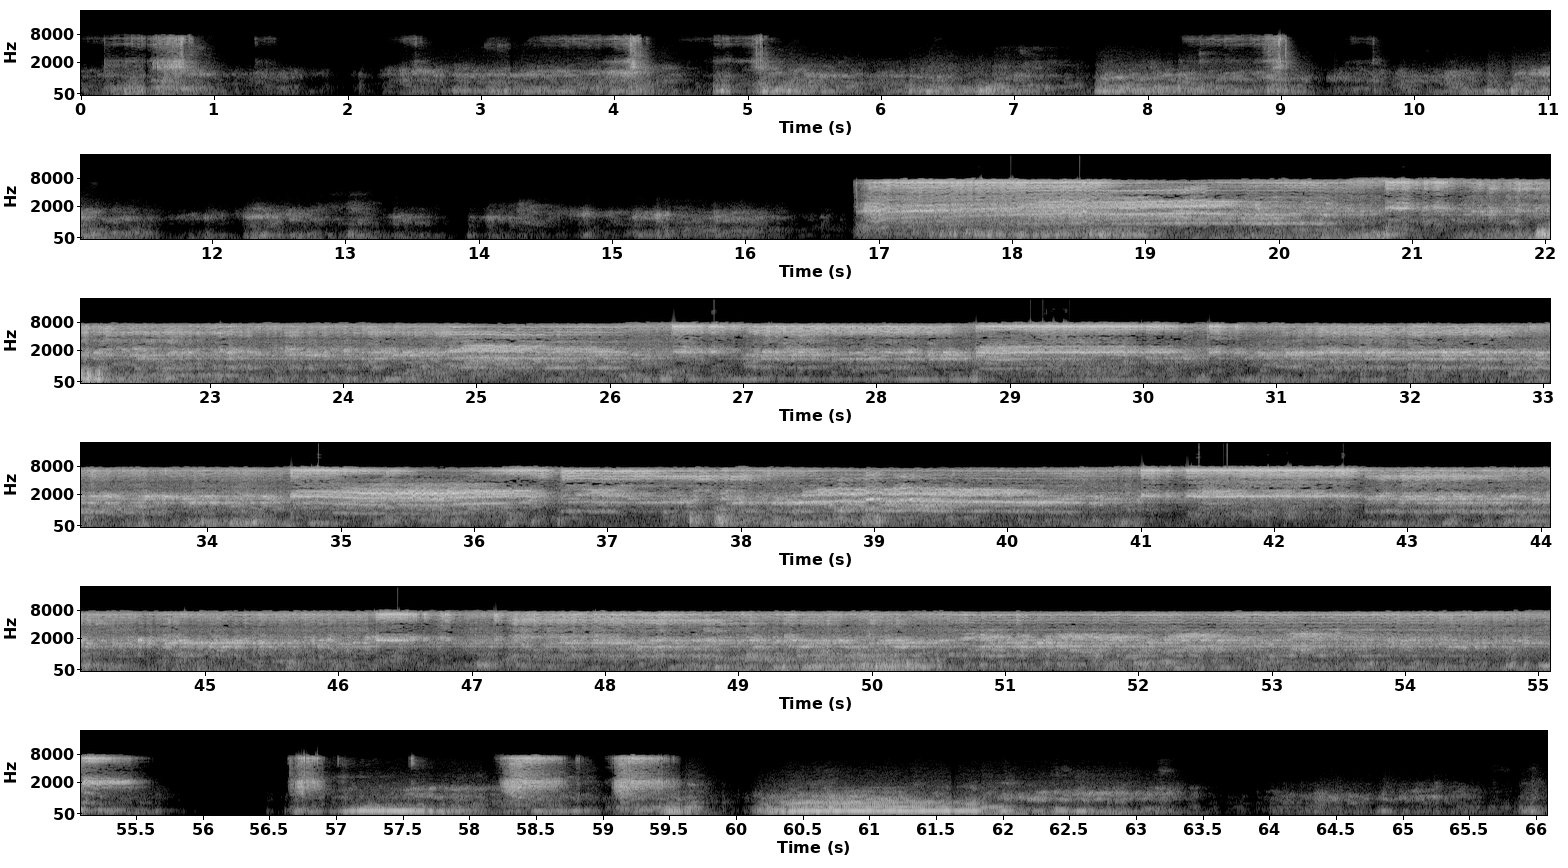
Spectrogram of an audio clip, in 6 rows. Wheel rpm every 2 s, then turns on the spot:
0, 0, 0, 0, 0, 0, 0, 0, 80, 160, 160, 160, 160, 160, 160, 160, 160, 160, 160, 160, 160, 160, 160, 160, 160, 160, 160, 80, 0, 10, 0, 0, 0.
none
